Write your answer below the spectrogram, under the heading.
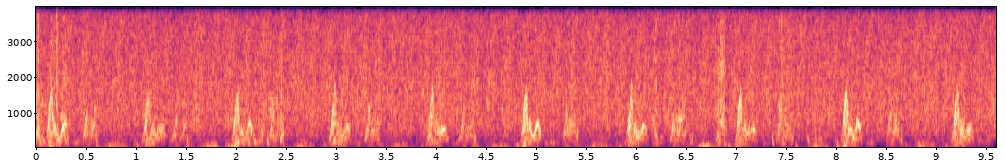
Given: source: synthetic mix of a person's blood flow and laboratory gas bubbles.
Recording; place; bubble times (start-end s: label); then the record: Doppler ultrasound of blood flow; precordium
0.00-0.36 s: bubbles
2.07-2.51 s: bubbles
6.16-6.71 s: bubbles
6.79-6.93 s: bubbles
7.33-7.53 s: bubbles
7.70-7.92 s: bubbles
From the record:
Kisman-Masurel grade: 222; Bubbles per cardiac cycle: several, 3 to 8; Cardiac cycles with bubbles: 10 to 50%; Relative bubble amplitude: moderate (0.250 to 0.450); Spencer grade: 2 (many but less than half of the cardiac periods contain bubble signals, singularly or in groups); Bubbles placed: only in the low amplitude regions of the cardiac cycle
